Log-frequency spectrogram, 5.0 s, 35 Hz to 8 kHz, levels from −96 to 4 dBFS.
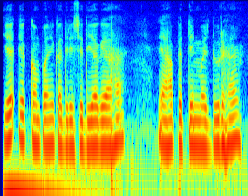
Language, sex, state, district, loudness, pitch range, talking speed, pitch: Hindi, male, Jharkhand, Palamu, -16 LUFS, 140-150 Hz, 155 wpm, 145 Hz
